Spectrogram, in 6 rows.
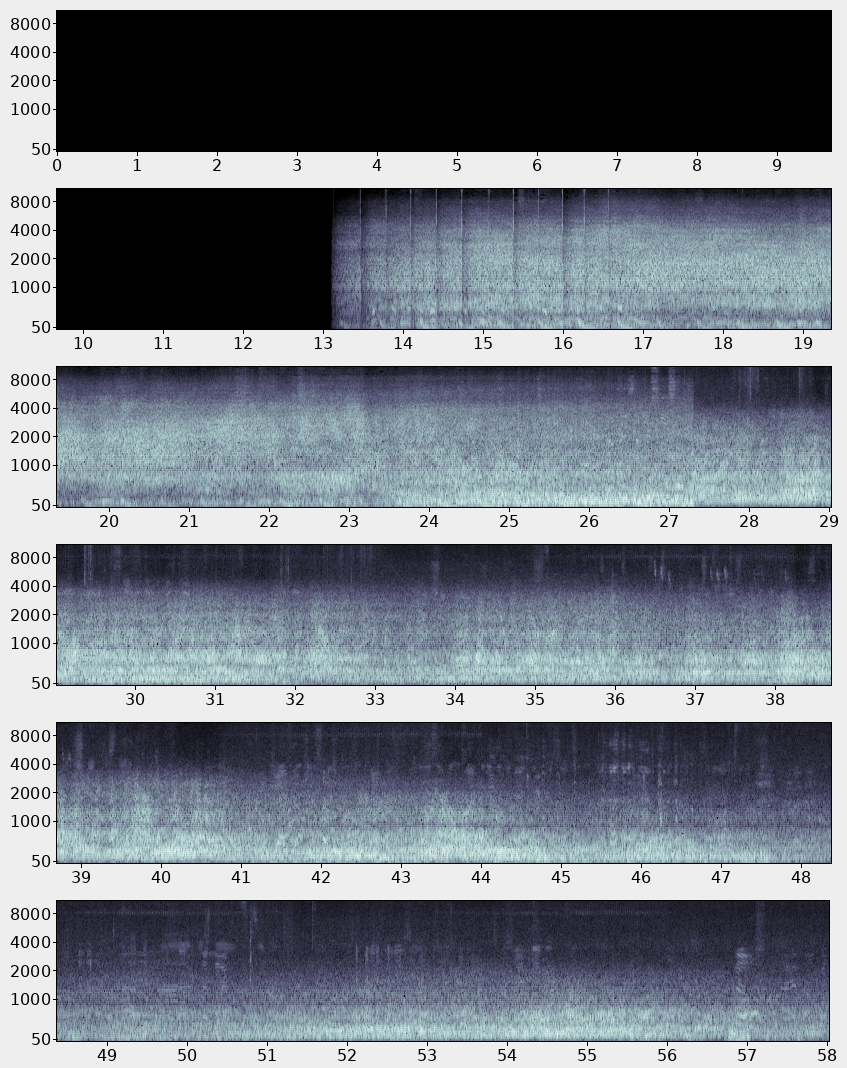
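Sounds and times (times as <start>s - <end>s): jet engines roaring: 13.1s - 58.0s
jets flying overhead: 13.1s - 58.0s.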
